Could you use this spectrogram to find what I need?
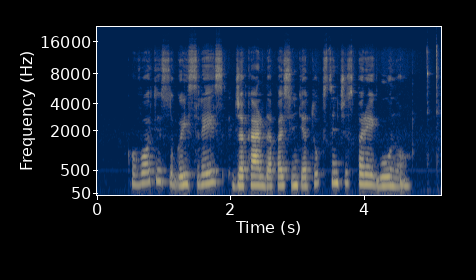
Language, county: Lithuanian, Alytus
